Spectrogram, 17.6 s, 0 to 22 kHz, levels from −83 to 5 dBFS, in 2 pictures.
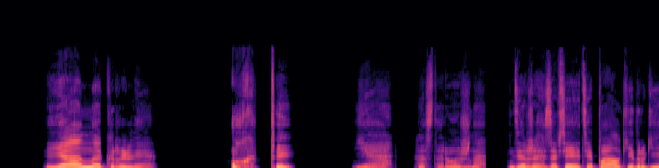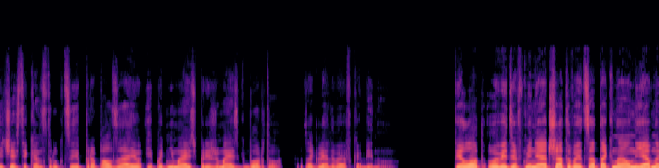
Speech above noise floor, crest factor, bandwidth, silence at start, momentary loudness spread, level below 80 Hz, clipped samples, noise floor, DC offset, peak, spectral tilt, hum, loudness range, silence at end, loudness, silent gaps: over 72 dB; 14 dB; 14.5 kHz; 0.6 s; 15 LU; -46 dBFS; under 0.1%; under -90 dBFS; 0.2%; -4 dBFS; -6.5 dB/octave; none; 7 LU; 0 s; -19 LUFS; 2.10-2.99 s, 3.93-4.68 s, 5.29-5.52 s, 6.49-6.76 s, 12.55-12.68 s, 14.09-14.80 s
